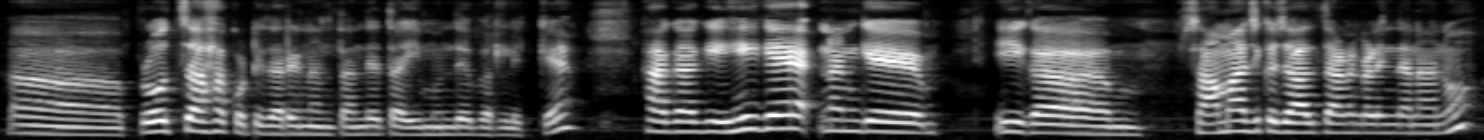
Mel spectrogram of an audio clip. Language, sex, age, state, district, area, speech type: Kannada, female, 30-45, Karnataka, Davanagere, urban, spontaneous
